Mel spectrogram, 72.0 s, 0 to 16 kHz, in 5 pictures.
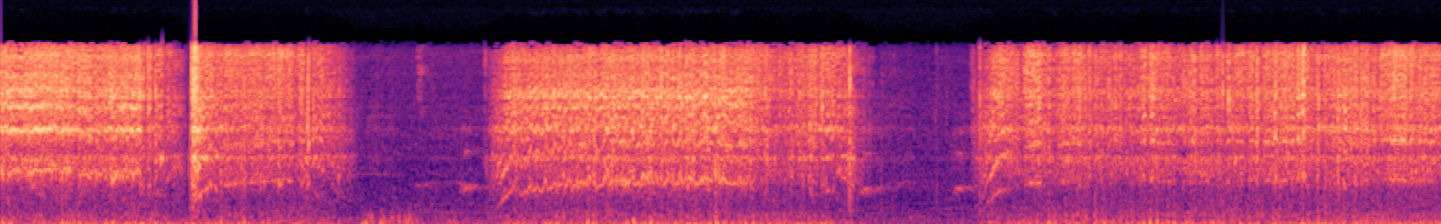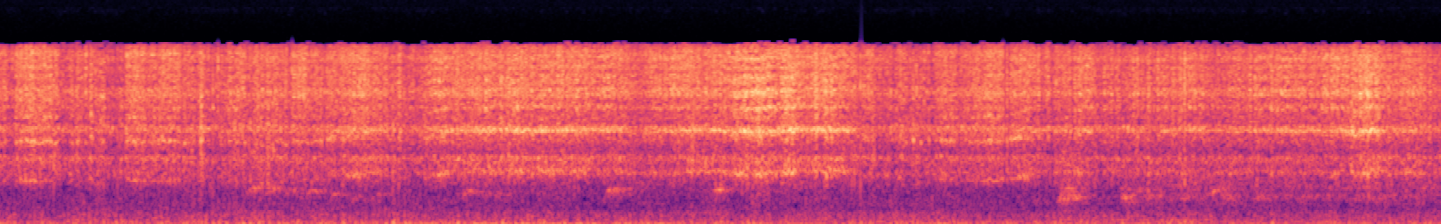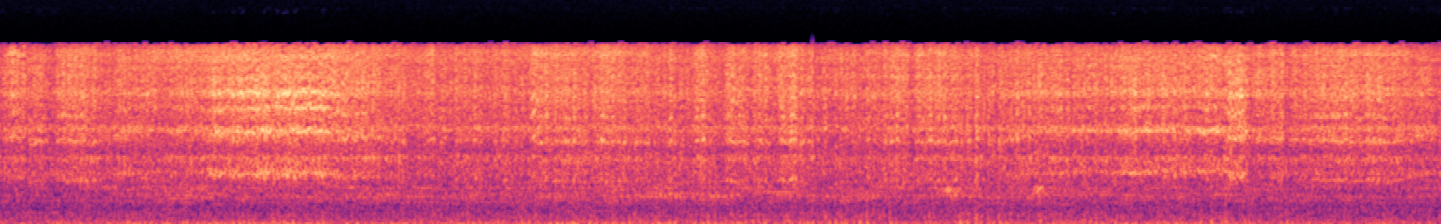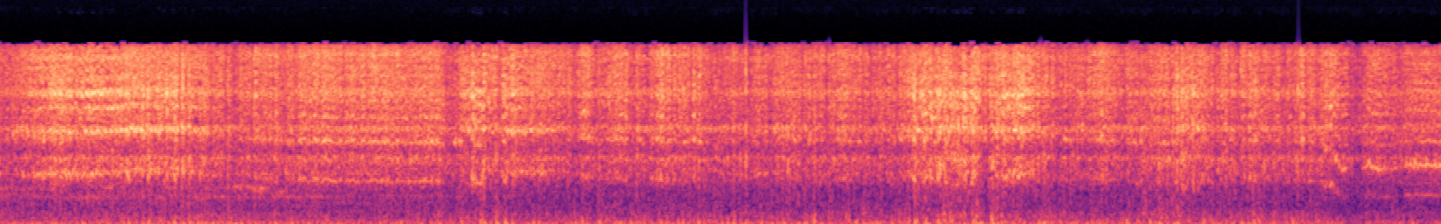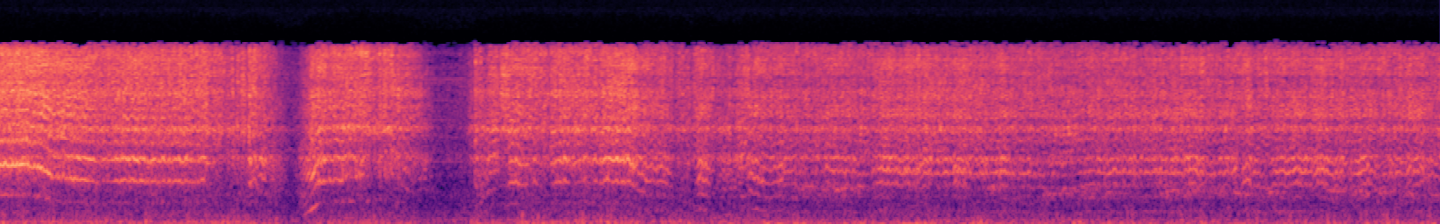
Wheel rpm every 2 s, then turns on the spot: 200, 100, 40, 160, 80, 150, 210, 210, 220, 230, 230, 220, 220, 230, 220, 220, 210, 210, 210, 210, 230, 220, 220, 210, 220, 210, 210, 210, 170, 130, 70, 70, 80, 70, 70, 70.
none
